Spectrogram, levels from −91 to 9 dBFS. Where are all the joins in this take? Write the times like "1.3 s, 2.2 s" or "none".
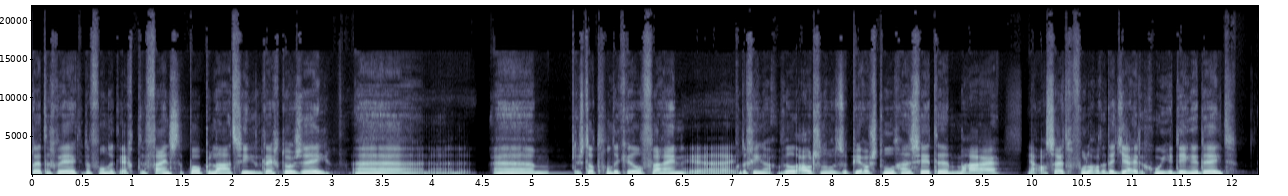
4.4 s, 7.0 s, 9.9 s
